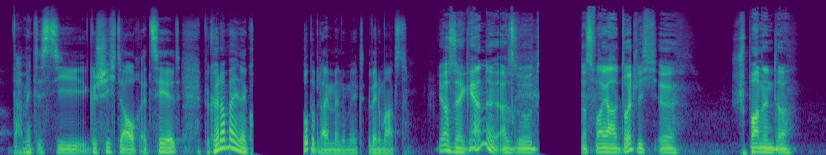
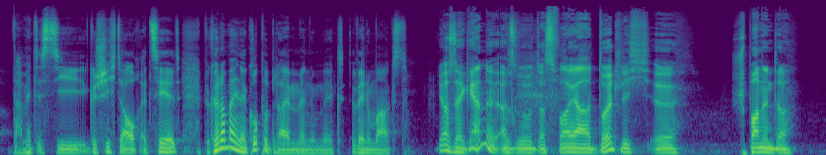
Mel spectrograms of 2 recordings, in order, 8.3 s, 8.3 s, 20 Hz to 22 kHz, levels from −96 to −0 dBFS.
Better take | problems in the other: second | audio freezing; at 2.5 s for 0.5 s and at 5.5 s

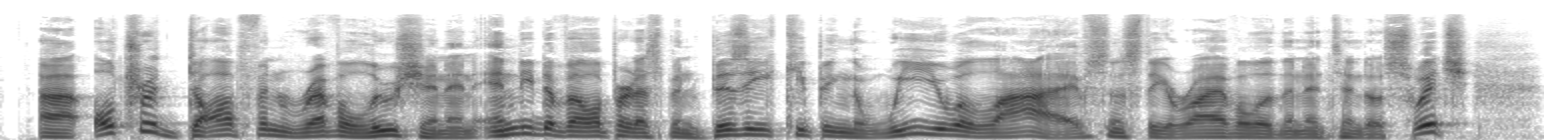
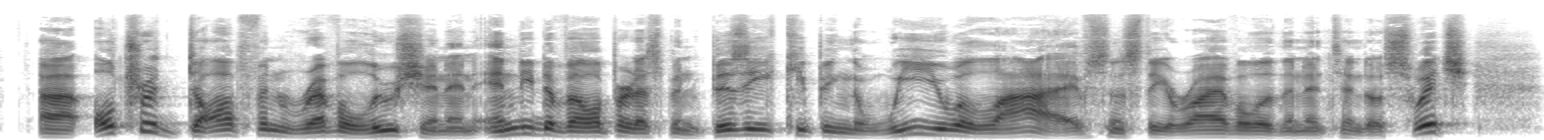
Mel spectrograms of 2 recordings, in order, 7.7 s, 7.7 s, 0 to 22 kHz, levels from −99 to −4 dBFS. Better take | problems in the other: first | thin; very slightly; fading below 300 Hz

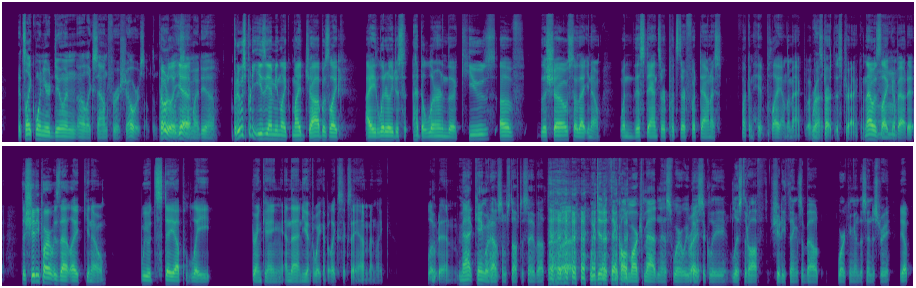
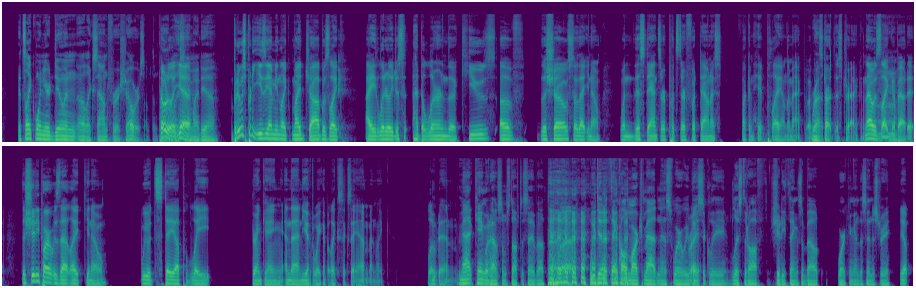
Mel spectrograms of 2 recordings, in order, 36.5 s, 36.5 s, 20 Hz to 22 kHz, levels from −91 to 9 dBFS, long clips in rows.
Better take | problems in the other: second | thin; somewhat; fading below 300 Hz

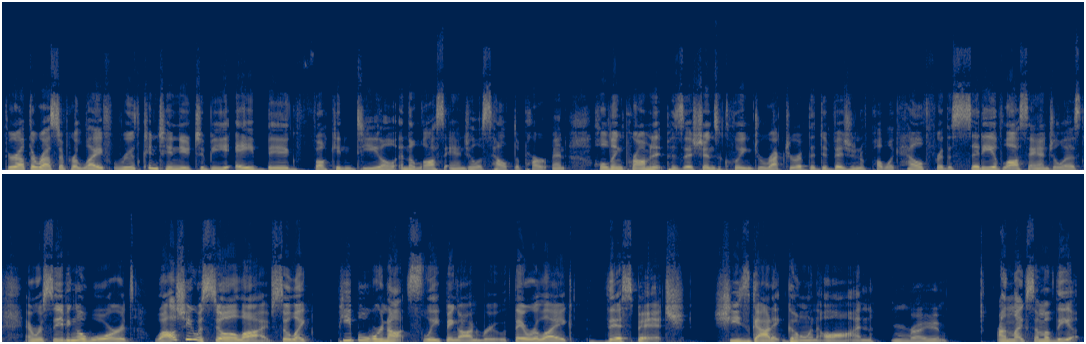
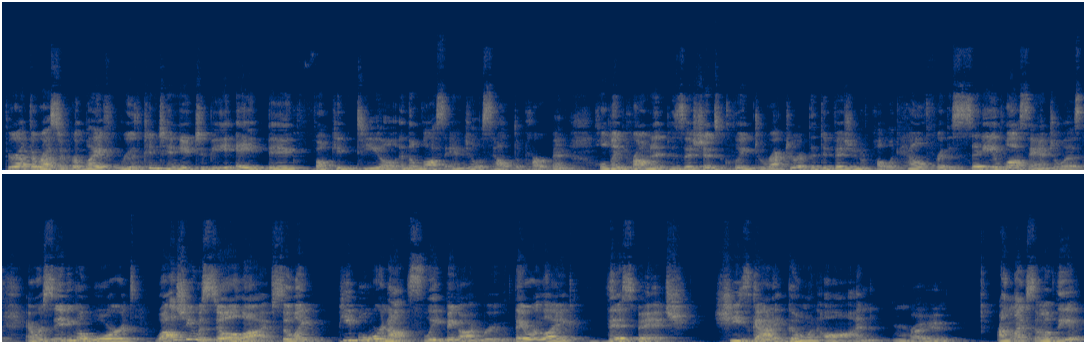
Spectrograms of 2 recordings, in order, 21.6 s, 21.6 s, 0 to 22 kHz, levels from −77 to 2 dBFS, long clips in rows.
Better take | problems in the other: first | room echo; slight; dies away in 0.4 s // off-mic speech; far

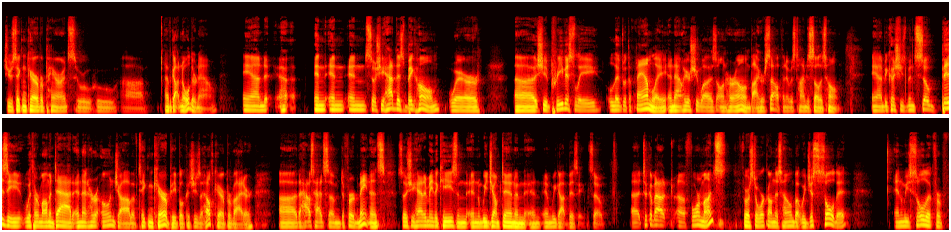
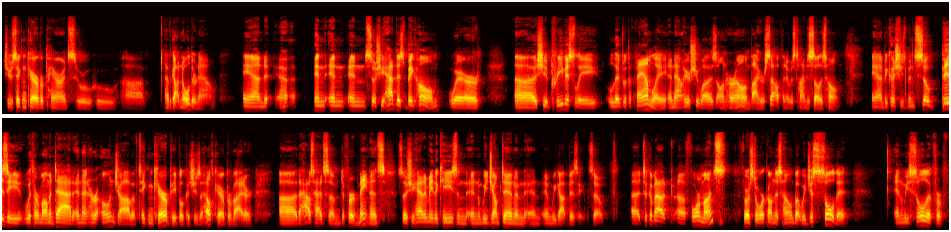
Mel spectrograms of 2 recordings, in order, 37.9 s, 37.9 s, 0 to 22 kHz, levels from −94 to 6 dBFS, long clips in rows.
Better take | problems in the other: first | thin; very; fading below 350 Hz

